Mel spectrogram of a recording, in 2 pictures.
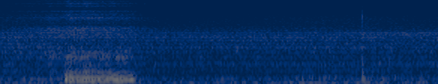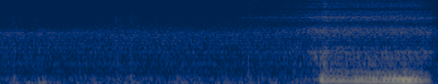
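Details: Loki snoring: two rough, rattling low snores about six seconds apart, with quiet breathing between; snoring.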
